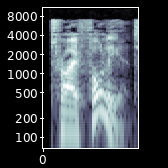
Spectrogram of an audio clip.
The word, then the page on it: trifoliate: British English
